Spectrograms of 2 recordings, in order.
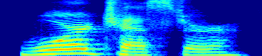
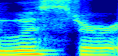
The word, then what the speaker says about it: Worcester: Worcester.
